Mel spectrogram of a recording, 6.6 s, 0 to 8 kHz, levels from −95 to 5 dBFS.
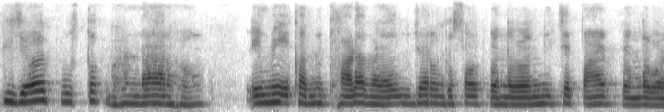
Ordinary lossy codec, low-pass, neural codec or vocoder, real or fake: Opus, 16 kbps; 7.2 kHz; codec, 44.1 kHz, 3.4 kbps, Pupu-Codec; fake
